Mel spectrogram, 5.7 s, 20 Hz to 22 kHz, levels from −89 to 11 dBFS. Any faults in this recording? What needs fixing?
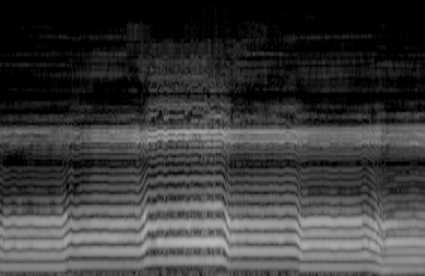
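Call bitrate drop from 1.69 to 4.54 s: the call's bandwidth estimate fell and the encoder target dropped from 96 to 28 kbps, sitting at its lowest for 1.29 s. The music turns coarse and muffled, losing its high frequencies until the bitrate recovers. Prevent it by stabilising the network path and setting a higher minimum bitrate for music, so the encoder is never pushed this low.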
